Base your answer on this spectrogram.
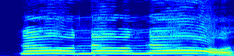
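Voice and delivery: loud, very high protest; alarmed goose. A narrator's reading. Goose stops the pig nearing the pail, alarmed. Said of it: "said the goose".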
